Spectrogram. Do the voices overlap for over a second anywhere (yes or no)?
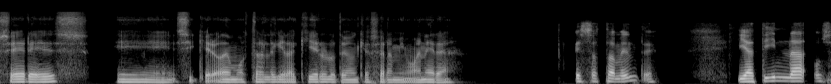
no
